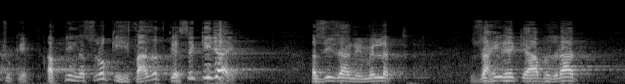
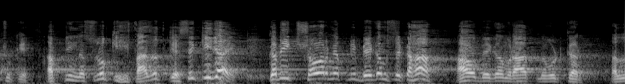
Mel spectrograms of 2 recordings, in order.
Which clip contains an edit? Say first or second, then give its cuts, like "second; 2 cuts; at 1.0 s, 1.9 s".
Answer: second; 1 cut; at 2.5 s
